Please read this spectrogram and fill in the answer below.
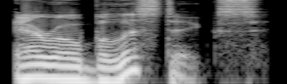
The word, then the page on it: aeroballistics: British English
